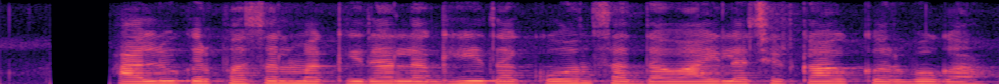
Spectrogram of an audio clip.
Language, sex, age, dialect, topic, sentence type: Chhattisgarhi, female, 18-24, Northern/Bhandar, agriculture, question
